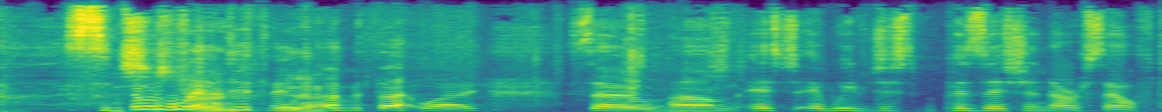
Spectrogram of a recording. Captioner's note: laughter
